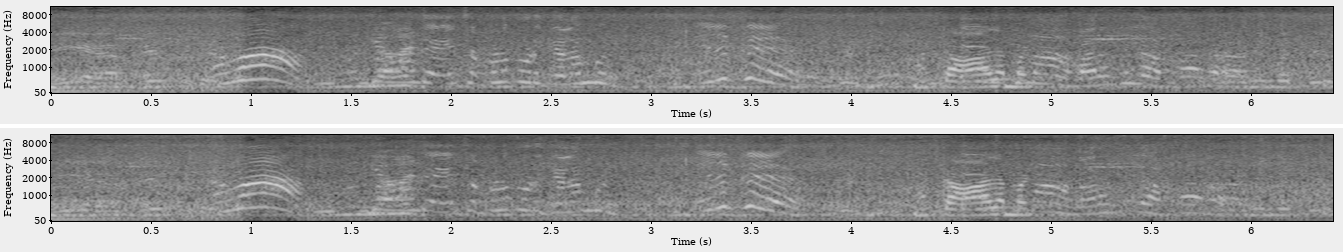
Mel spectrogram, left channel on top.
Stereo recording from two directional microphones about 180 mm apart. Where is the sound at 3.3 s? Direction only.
10° right (ahead or behind).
